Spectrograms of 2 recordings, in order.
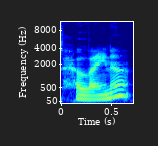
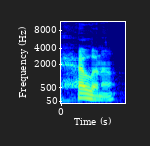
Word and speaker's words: Helena: using I had to it's interesting that you pronounce that as Hellena and I would say Helena either it's right I'd imagine it's just a mat I think it just depends on the actual person who's being talked to so yeah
